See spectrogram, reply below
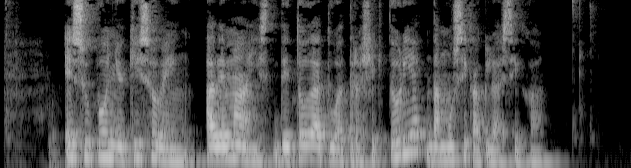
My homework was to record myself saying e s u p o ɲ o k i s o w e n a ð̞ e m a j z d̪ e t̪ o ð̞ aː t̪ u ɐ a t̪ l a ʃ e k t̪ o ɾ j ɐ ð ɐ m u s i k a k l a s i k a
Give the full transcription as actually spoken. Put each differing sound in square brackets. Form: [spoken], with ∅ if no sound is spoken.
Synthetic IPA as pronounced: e s u p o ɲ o k i s o [β] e [ŋ] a ð̞ e m a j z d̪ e t̪ o ð̞ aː t̪ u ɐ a t̪ [ɾ] a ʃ e k t̪ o ɾ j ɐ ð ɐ m u s i k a k l a s i k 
